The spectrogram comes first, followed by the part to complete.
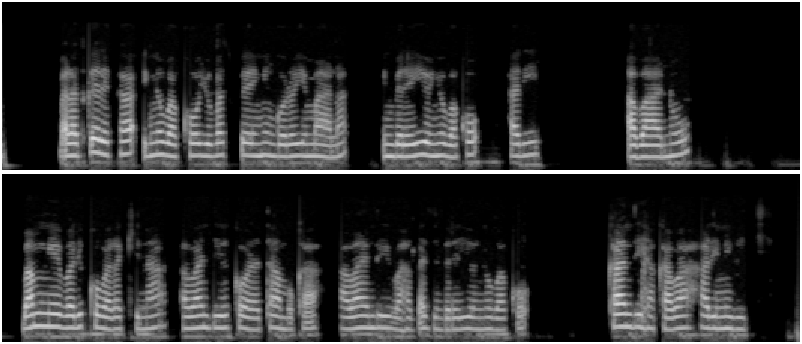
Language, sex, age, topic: Rundi, female, 18-24, education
